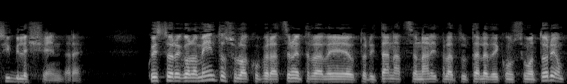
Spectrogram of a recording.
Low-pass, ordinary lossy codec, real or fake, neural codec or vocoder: none; none; real; none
